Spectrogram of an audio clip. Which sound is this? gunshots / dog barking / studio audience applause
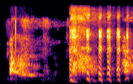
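dog barking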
